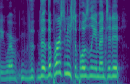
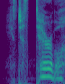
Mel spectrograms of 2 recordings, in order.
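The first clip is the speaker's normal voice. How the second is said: whispered; 7 dB quieter than usual. Real, not acted. Fond complaint about the cat.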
